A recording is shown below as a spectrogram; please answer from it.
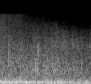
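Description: Confringo blasting spell exploding in Hogwarts Legacy, a loud, dense booming blast with a heavy rumble that fills the whole second without a break.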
